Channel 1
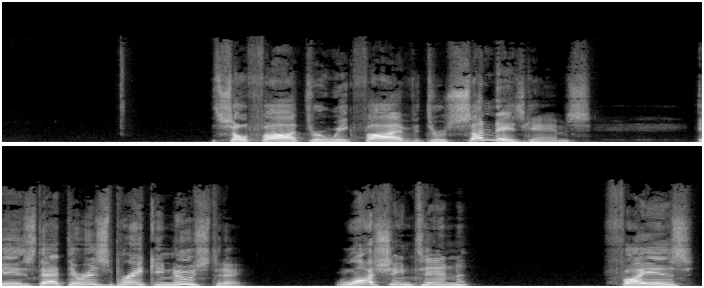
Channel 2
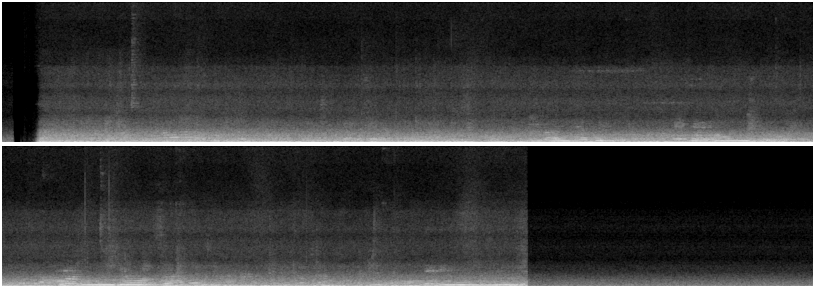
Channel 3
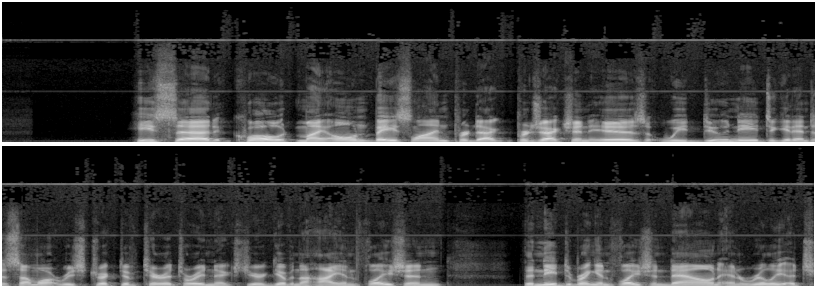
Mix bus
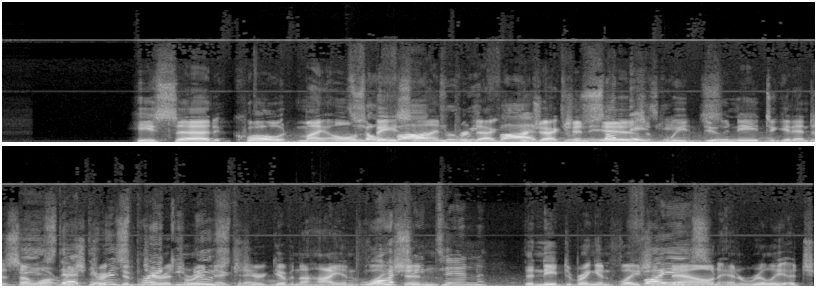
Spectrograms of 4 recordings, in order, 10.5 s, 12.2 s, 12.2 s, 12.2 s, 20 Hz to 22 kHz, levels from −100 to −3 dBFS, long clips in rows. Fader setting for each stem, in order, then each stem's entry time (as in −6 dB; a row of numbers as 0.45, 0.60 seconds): −4.0, −13.5, +2.0 decibels; 1.00, 1.60, 0.00 seconds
